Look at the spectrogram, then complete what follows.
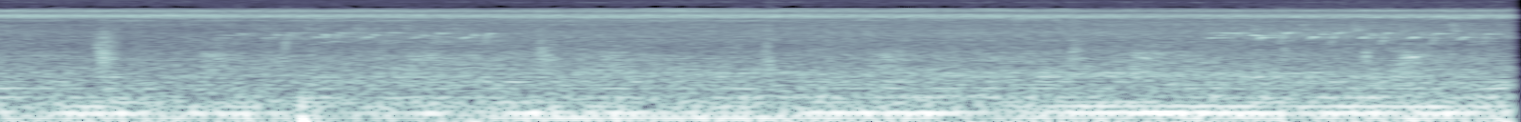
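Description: Steady high-pitched drone of summer insects in tall grass and trees, with a low rumble underneath.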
